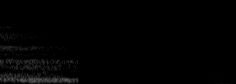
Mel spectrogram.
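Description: A person's long breathy sigh trailing off, cut off suddenly under a second in, then near silence.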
